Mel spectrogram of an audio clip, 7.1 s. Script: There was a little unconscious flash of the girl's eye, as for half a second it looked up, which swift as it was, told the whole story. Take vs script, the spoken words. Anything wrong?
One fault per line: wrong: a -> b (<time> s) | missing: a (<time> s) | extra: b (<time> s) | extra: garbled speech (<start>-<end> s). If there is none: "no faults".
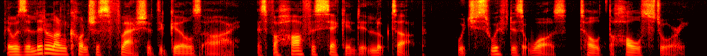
no faults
